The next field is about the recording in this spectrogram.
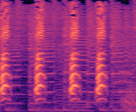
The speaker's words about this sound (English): Watch your pooch when it sleeps. If you see it jerking its legs as if it's running in place, or it's panting or whimpering quietly, it means the fluffy guy's in the middle of a dream hunt. Hey, my dog even barks in his sleep.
